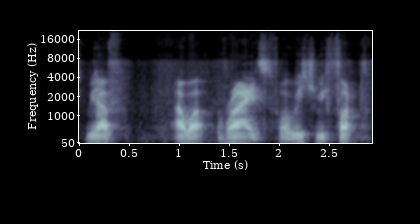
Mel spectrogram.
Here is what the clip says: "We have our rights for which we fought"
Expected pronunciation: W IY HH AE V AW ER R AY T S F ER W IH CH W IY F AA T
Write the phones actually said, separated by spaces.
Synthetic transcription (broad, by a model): W IY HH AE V AW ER R AY T S F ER W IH CH W IY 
